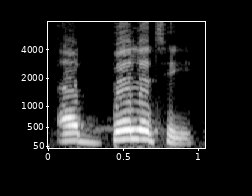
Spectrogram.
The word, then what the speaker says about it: ability: we go ahead is words ending in 80 take the accent or the stress on the anti-penultimate syllable or the third syllable from the end i think it's easier to just say the third syllable from the end so we have the words here ability a bill bill will get the stress ability yes opacity yes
